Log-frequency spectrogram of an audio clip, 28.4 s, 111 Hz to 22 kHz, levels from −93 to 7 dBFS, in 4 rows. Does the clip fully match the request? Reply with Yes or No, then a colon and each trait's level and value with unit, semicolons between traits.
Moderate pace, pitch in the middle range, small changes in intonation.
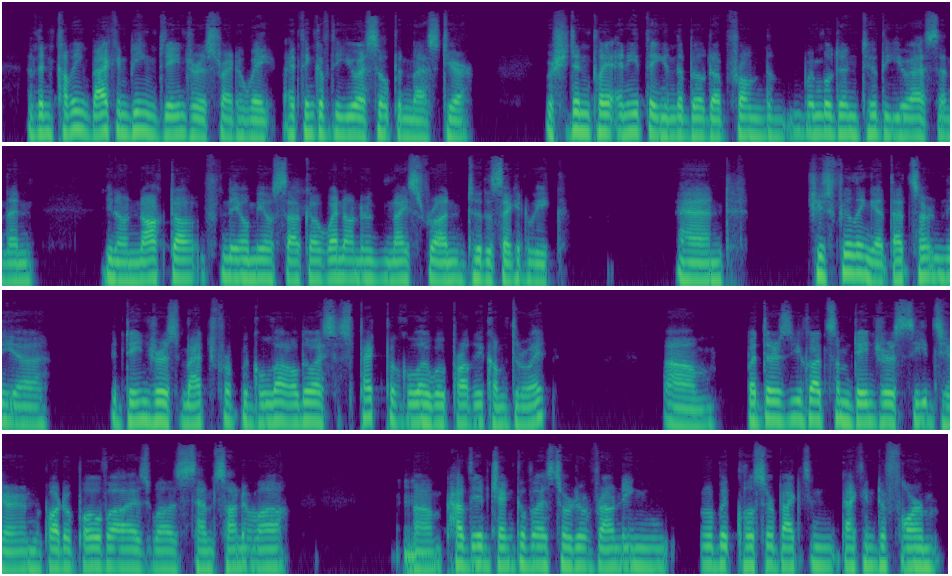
No: fast, 210 wpm; medium, 150 Hz; narrow, 2.2 semitones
